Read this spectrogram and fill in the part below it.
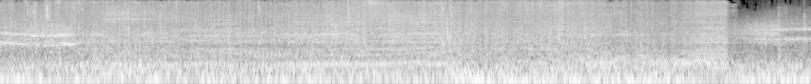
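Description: A motorcycle engine rumbles and revs.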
